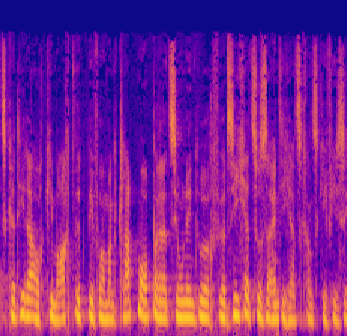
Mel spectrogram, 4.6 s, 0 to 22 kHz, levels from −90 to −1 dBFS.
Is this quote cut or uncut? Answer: cut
